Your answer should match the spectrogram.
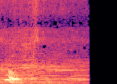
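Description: Corded electric hair clippers buzzing steadily while cutting a boy's hair; the buzz cuts off suddenly near the end.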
